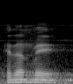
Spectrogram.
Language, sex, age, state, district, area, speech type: Sindhi, male, 45-60, Delhi, South Delhi, rural, spontaneous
